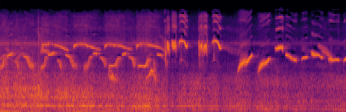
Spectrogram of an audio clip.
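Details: Chinese hwamei, a tame, large-bodied singer, pours out looping whistled phrases that slide up and down. Later comes a choppy run of sharp, bright notes broken by brief pauses. There is low hum in the background.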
